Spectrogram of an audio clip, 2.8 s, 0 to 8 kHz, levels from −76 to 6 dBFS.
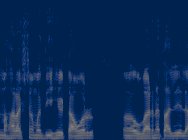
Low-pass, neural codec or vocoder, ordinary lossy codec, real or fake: none; none; none; real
